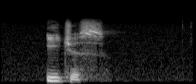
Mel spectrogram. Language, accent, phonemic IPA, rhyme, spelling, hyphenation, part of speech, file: English, Received Pronunciation, /ˈiːd͡ʒɪs/, -iːdʒɪs, aegis, ae‧gis, noun, En-uk-aegis.ogg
